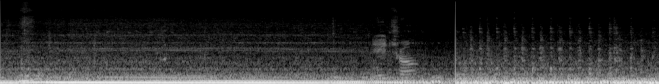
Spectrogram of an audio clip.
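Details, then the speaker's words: Honda Civic coming to a complete stop: engine drone fades, then one sharp clunk from the rear, also heard over bumps and turns; worn-out rear upper camber arm bushing. "if you guys have seen when I'm in the car and I'm driving and I take on a bump a hump a turn and you hear this noise yeah the rear upper camera arm here it's gone not even shot that bushing is gone"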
